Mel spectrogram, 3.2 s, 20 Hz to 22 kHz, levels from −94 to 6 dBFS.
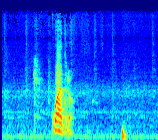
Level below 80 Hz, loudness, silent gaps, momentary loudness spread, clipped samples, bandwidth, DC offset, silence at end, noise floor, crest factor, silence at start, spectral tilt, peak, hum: -46 dBFS; -18 LUFS; none; 27 LU; under 0.1%; 16.5 kHz; under 0.1%; 0.65 s; -50 dBFS; 20 dB; 0.65 s; -6 dB/octave; -2 dBFS; none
